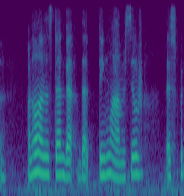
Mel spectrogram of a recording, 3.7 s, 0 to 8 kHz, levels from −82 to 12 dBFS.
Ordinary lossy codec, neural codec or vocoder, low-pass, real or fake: Opus, 24 kbps; codec, 16 kHz in and 24 kHz out, 0.6 kbps, FocalCodec, streaming, 4096 codes; 7.2 kHz; fake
